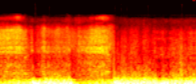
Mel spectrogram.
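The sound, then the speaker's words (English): Loud, continuous rumbling gunfire from a shooting downtown, heavy low booms merging into a steady roar with a few sharper bursts, and no voices over it. “What's that? The shooting.”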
